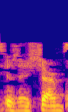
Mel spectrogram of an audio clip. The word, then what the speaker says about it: SHRM: First of all, the pronunciation is SHRM, so thank you.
